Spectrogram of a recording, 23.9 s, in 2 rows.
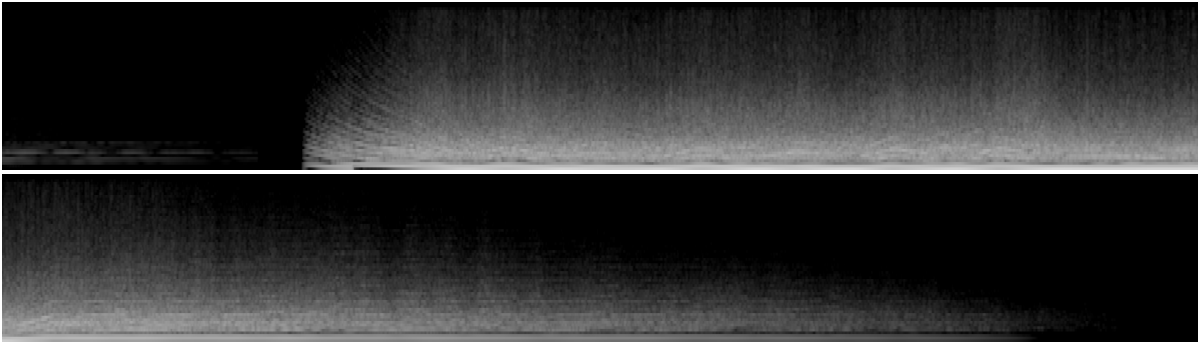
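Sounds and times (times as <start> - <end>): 
wavetable MPE synth presets: 3.0 - 21.7.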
